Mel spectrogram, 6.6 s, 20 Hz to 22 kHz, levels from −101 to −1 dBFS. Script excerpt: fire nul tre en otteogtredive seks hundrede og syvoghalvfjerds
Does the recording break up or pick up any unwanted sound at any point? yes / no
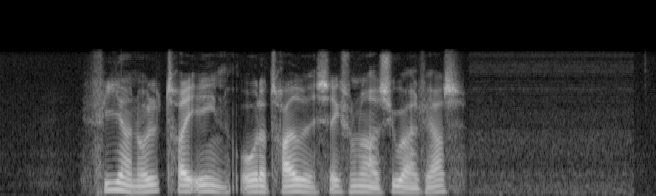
no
